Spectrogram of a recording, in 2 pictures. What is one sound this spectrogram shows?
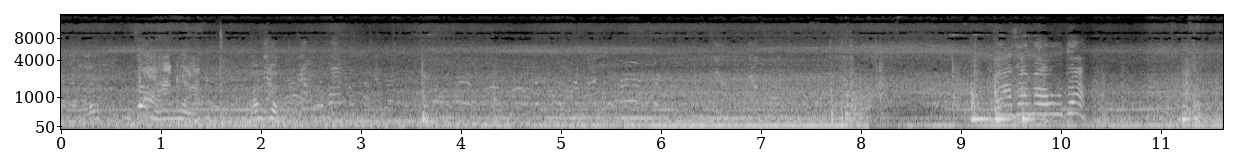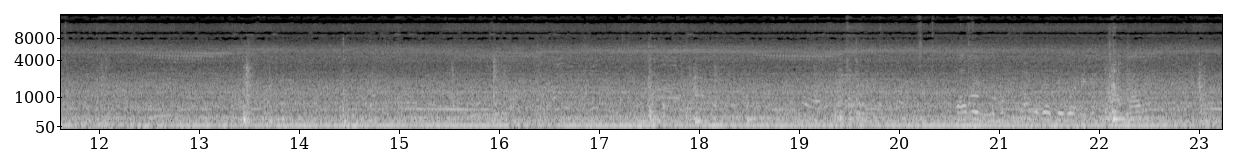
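An excavator bucket scrapes and digs into dirt.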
